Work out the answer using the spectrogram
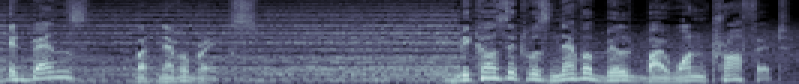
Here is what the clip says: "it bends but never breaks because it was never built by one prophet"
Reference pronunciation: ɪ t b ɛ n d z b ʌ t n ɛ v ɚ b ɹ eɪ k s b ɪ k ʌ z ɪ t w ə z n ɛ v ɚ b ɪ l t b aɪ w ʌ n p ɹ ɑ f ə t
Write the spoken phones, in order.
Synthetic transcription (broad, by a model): ɪ t b ɛ n d z b ʌ t n ɛ v ɚ b ɹ eɪ k s b ɪ k ʌ z ɪ t w ə z n ɛ v ɚ b ɪ l t b aɪ w ʌ n p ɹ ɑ f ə t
